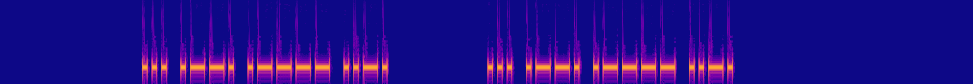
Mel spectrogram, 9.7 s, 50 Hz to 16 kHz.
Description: Morse code, heard as a keyed tone, about 25 wpm, 700 Hz. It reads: SP1F SP1F
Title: DXCC-100 Call Signs - 4 Characters - Repeated 2x - 25wpm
